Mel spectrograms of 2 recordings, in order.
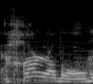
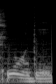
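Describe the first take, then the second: First: It is said in a Massachusetts-style accent. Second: It is said in a New York-style accent. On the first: This is how the listener says it. "you say horrible" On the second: This is how the speaker's own region says it. "instead of horrible"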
